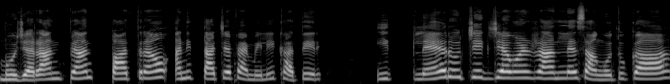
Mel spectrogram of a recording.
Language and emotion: Goan Konkani, happy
